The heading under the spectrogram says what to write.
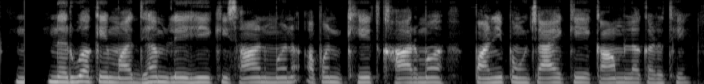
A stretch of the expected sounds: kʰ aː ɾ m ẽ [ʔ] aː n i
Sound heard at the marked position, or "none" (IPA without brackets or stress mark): p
